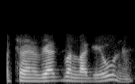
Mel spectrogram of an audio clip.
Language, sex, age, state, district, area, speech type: Gujarati, male, 18-30, Gujarat, Kutch, urban, conversation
